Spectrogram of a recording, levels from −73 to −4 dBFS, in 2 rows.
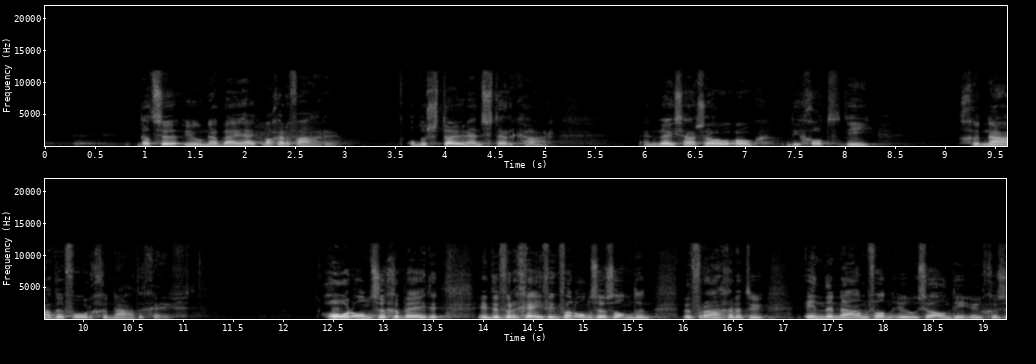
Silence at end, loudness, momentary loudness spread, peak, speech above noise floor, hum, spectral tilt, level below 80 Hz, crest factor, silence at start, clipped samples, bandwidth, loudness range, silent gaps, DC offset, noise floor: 0 s; -24 LUFS; 15 LU; -2 dBFS; 42 dB; none; -5.5 dB/octave; -64 dBFS; 22 dB; 0.3 s; under 0.1%; 12.5 kHz; 7 LU; none; under 0.1%; -66 dBFS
